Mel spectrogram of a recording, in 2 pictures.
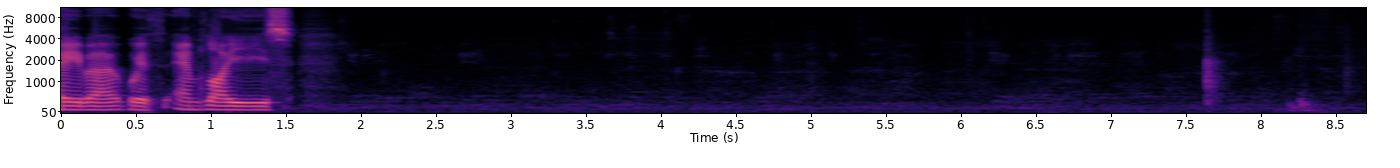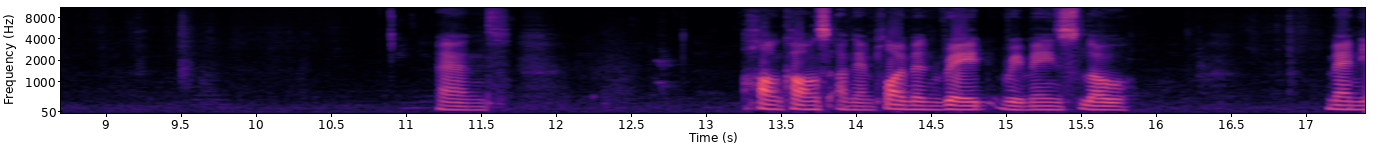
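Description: A man speaks calmly into a microphone, with long pauses between phrases.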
